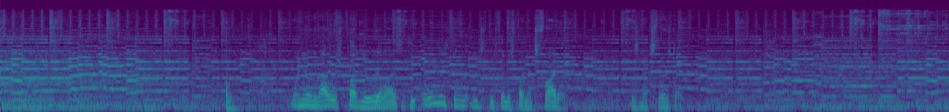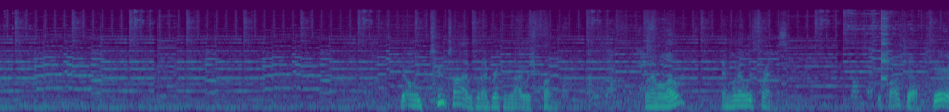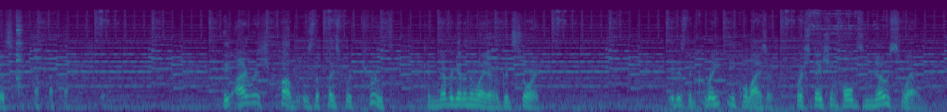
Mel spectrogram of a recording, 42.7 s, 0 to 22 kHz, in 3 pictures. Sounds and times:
Music: 0.0 - 42.6.

